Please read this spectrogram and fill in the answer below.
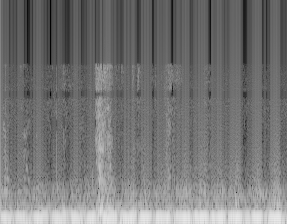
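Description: Low, unevenly pulsing rumble inside a moving gondola cabin, with a brief hiss about a second and a half in.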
